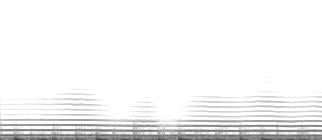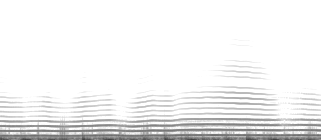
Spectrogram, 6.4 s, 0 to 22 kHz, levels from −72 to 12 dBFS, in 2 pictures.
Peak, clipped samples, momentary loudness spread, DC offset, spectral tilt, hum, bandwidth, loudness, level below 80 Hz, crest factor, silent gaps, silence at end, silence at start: -2 dBFS; under 0.1%; 3 LU; under 0.1%; -7 dB/octave; none; 7.8 kHz; -21 LUFS; -20 dBFS; 16 dB; none; 0 s; 0 s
